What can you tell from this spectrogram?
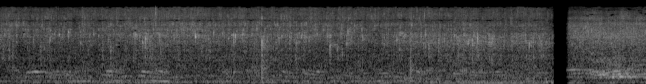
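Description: Breaded chicken drumsticks deep-frying in hot oil in a pan: a steady, dense crackling sizzle of many small pops. The sound drops out for a moment about five and a half seconds in.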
